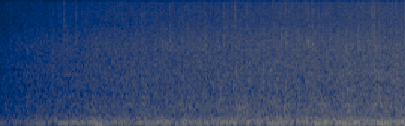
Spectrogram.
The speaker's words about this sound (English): It was a dark and stormy night. The wind and the rain.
